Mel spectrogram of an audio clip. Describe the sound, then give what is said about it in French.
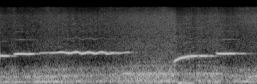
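A thin, high whistle of a moderate wind through drafty old house windows holds a steady pitch over a constant airy rush, drops out briefly, then slides back up and continues, fairly loud. “C'est parce que ça siffle sur un moyen temps.”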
